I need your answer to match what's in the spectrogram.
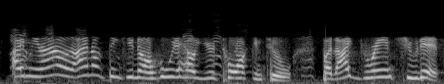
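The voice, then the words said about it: New Jersey accent. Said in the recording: “You sound like a Jersey broad.”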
